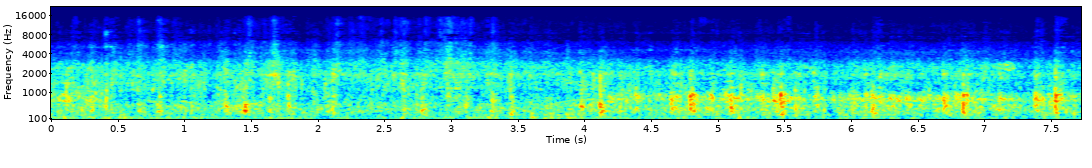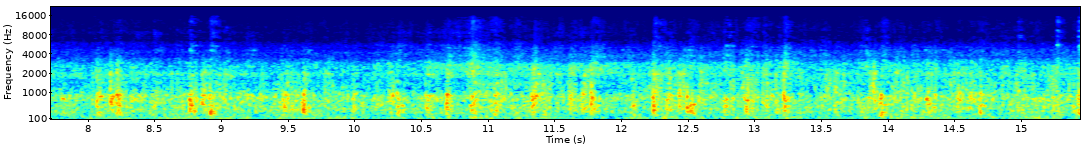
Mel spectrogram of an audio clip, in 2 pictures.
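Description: Millat Express passenger train running on the line: a steady rumble with frequent irregular clicks and knocks from the wheels on the track.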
